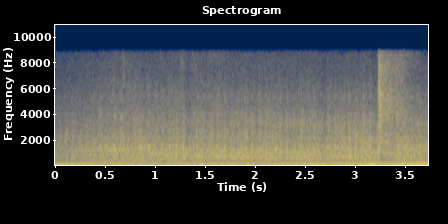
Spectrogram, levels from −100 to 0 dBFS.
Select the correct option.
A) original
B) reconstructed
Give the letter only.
A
